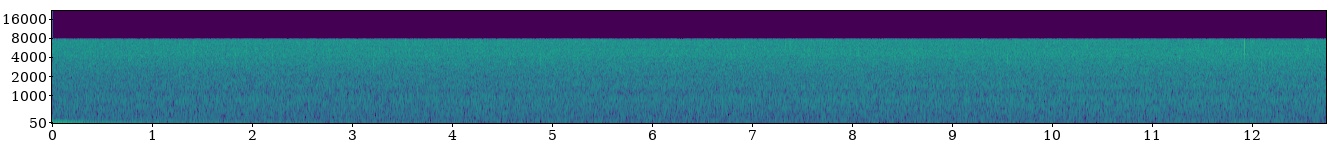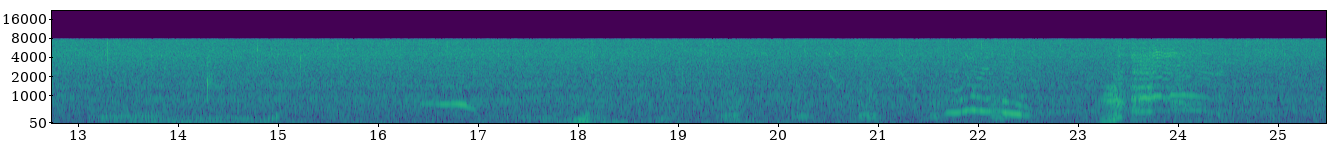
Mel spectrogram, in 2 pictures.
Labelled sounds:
23.2	24.5	humpback whale, 0.78 to 2.5 kHz

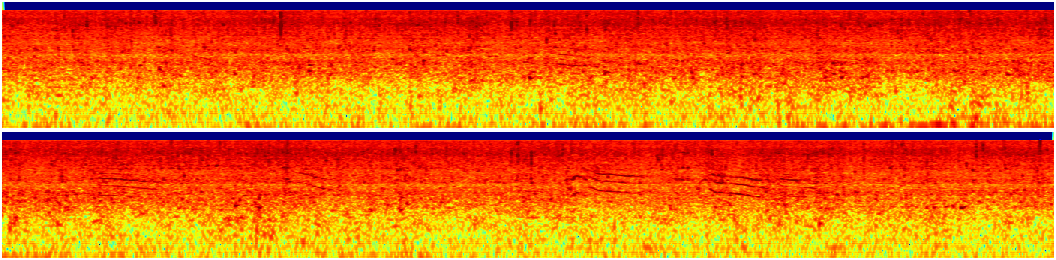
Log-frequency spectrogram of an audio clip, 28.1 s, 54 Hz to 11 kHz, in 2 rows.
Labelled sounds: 15.3	16.1	killer whale, Bigg's (transient), 0.94 to 1.6 kHz
18.1	18.4	killer whale, Bigg's (transient), 0.97 to 1.3 kHz
21.6	22.6	killer whale, Bigg's (transient), 0.84 to 2.1 kHz
23.7	24.3	killer whale, Bigg's (transient), 0.91 to 1.7 kHz

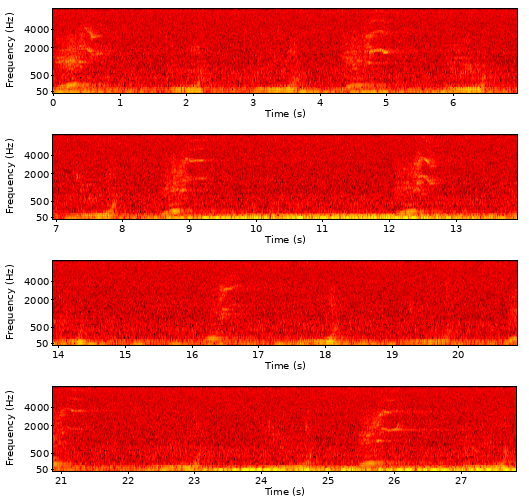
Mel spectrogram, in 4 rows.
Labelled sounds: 0.0	0.7	humpback whale, 0.90 to 2.3 kHz
4.3	5.2	humpback whale, 1.0 to 5.5 kHz
6.0	6.3	humpback whale, 1.2 to 1.3 kHz
8.9	9.3	humpback whale, 1.5 to 6.7 kHz
12.0	12.7	humpback whale, 0.96 to 1.9 kHz
16.4	16.8	humpback whale, 1.0 to 3.6 kHz
21.0	21.4	humpback whale, 1.7 to 5.7 kHz
25.5	26.3	humpback whale, 1.2 to 3.6 kHz

